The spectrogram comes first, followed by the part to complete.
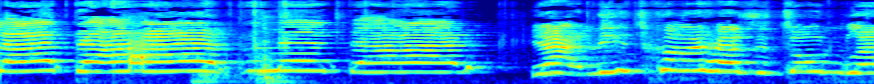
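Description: A child singing a wordless tune in high, held notes, with a brief break about two and a half seconds in.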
